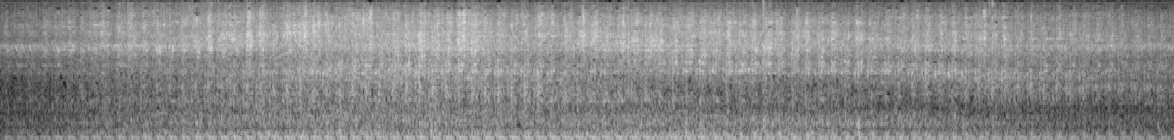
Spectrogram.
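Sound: tractor engine running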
